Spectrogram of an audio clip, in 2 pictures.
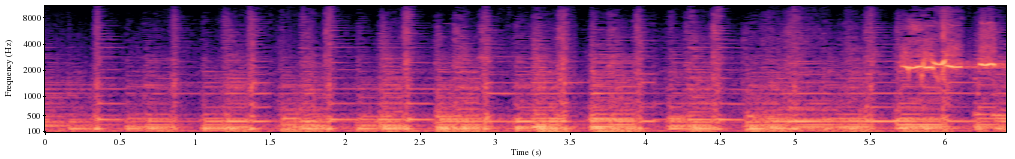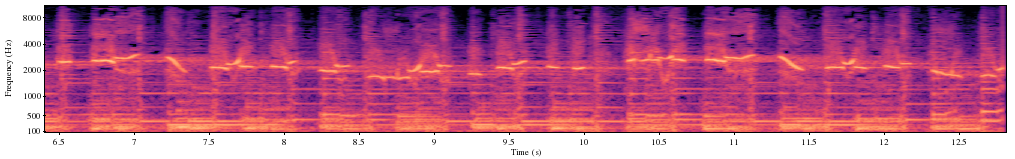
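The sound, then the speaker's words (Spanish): Over a steady, rhythmic musical accompaniment, a person begins whistling partway through, trilling and warbling in bright, birdlike phrases that repeat the varied songs of birds from the woods, fairly loud and continuing to the end. “Los más diversos cantares el monte vienen llegando, yo los recojo en el vuelo y los repito silbando.”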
